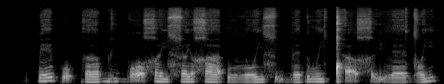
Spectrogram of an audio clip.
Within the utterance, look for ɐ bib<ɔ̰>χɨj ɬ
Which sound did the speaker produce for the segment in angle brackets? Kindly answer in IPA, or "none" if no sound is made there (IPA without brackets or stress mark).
ɔ̰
